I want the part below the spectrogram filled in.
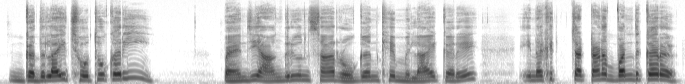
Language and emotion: Sindhi, disgusted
